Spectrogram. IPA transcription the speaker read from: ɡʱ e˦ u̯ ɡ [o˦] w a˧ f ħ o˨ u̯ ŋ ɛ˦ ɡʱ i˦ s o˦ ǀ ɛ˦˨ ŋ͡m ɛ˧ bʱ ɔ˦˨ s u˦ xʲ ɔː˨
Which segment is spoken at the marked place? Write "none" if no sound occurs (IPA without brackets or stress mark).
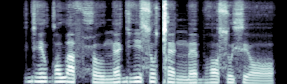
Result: ɔ˦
